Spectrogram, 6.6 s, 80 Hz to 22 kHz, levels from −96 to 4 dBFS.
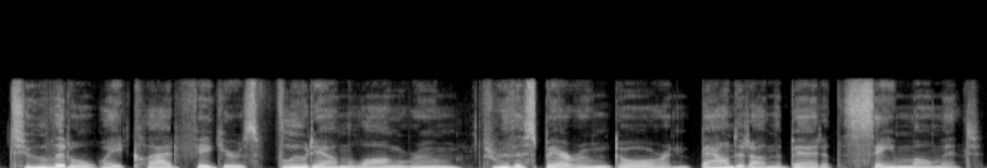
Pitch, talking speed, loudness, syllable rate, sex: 195 Hz, 230 wpm, -19 LUFS, 5.1 syllables/s, female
